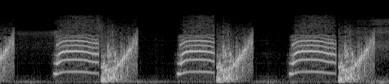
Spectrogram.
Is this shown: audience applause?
no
